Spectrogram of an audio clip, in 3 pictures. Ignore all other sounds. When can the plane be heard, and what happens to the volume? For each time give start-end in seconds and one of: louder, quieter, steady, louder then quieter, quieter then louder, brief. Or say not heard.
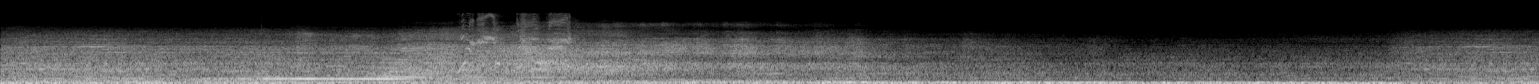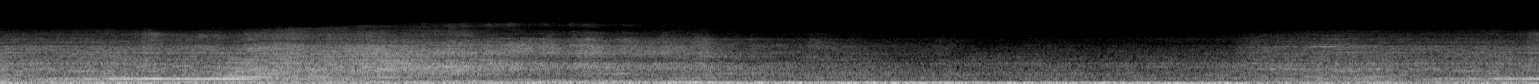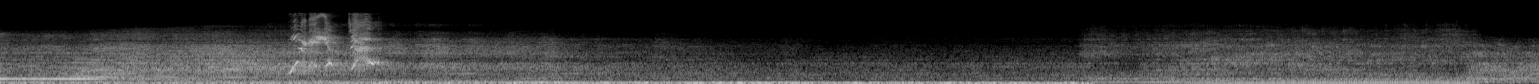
0.0-46.1 quieter.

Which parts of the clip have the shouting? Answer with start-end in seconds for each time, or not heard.
4.5-5.8, 33.6-34.6.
